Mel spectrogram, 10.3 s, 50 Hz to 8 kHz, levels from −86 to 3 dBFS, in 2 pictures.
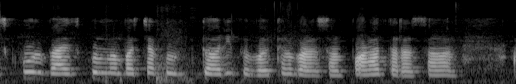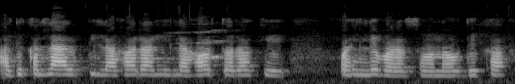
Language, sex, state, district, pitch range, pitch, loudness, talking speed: Bhojpuri, male, Uttar Pradesh, Varanasi, 140-160 Hz, 150 Hz, -31 LUFS, 170 wpm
